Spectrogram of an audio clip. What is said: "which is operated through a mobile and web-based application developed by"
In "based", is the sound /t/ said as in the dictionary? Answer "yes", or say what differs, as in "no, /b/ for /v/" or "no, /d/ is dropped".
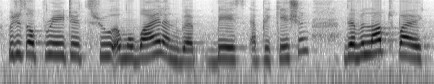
no, /t/ is dropped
